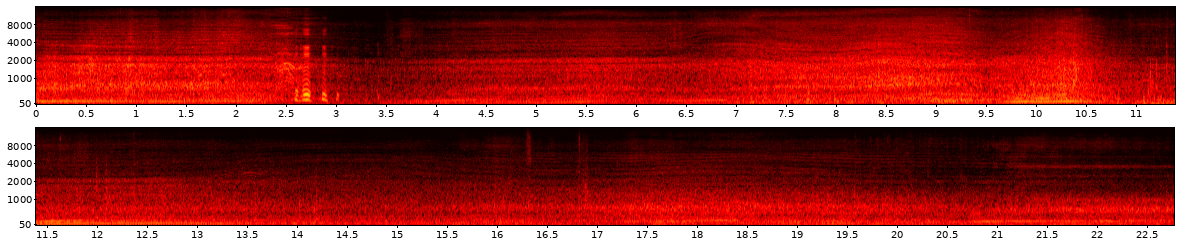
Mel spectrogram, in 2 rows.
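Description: BMW E34 estate's engine revving up and down repeatedly as the car drifts on snow. A rushing noise sits over it near the start and again about eight to ten seconds in, with a sharp knock a few seconds in.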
